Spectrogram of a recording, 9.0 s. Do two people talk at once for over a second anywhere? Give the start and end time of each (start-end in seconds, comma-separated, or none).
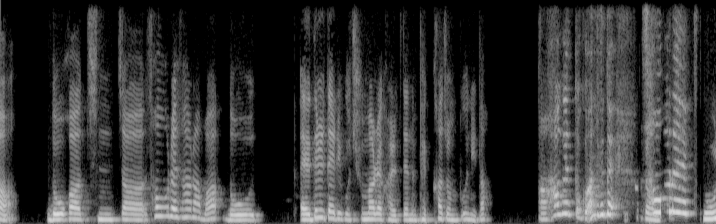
none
